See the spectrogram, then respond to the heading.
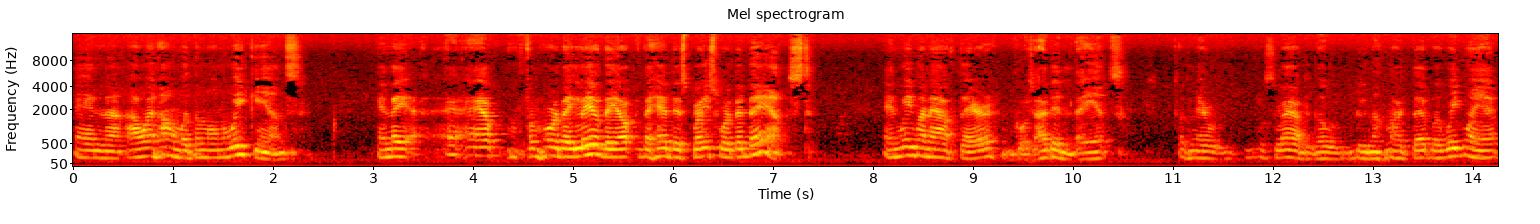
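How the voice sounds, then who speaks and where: In a Southern US accent, the speaker moves at a moderate pace with lively intonation and long, frequent pauses. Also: woman, fairly low pitch for a woman. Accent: Southern US (Oklahoma). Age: 80s+. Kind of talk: interview answer.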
